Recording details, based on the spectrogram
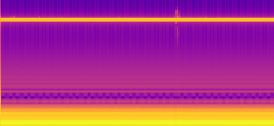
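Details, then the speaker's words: Simulated tonal tinnitus: a steady, high-pitched, constant single-pitch pure tone, one of seven common tinnitus types listed by the American Tinnitus Association. "L'American Tinnitus Association déclare qu'il existe sept types courants d'acouphènes, allant du bourdonnement, du rugissement, du tonal,"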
